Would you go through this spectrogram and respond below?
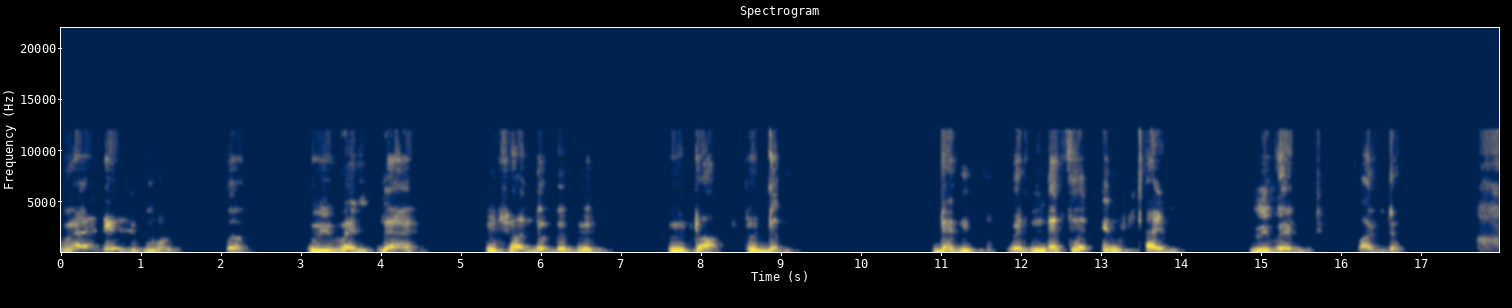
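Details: Adult woman with cerebral palsy whose speech is hard to understand; dysarthria (cerebral palsy).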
